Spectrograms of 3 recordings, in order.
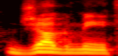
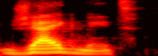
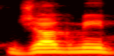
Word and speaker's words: Jagmeet: meets singh and his name his name is pronounced jug meat i have been pronouncing it improperly jagmeet it is jug mead by his own pronunciation so i'm not making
